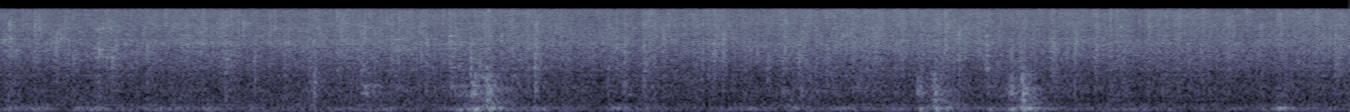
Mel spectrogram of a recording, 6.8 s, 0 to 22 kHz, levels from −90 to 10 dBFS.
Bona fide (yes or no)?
yes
